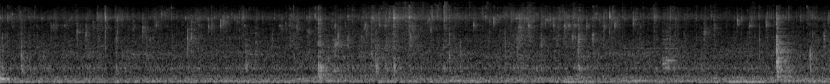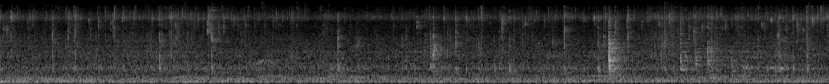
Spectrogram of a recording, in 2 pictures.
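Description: Small anchovies (nethili) deep frying in hot oil, a steady crackling sizzle with scattered sharp pops running throughout at close range.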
